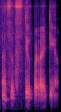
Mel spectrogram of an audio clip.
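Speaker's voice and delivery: flat whispered put-down. Acted. Minnie dismissing Corey's idea in a whisper. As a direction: breathe it out as a sulky whisper. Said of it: "says, like".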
